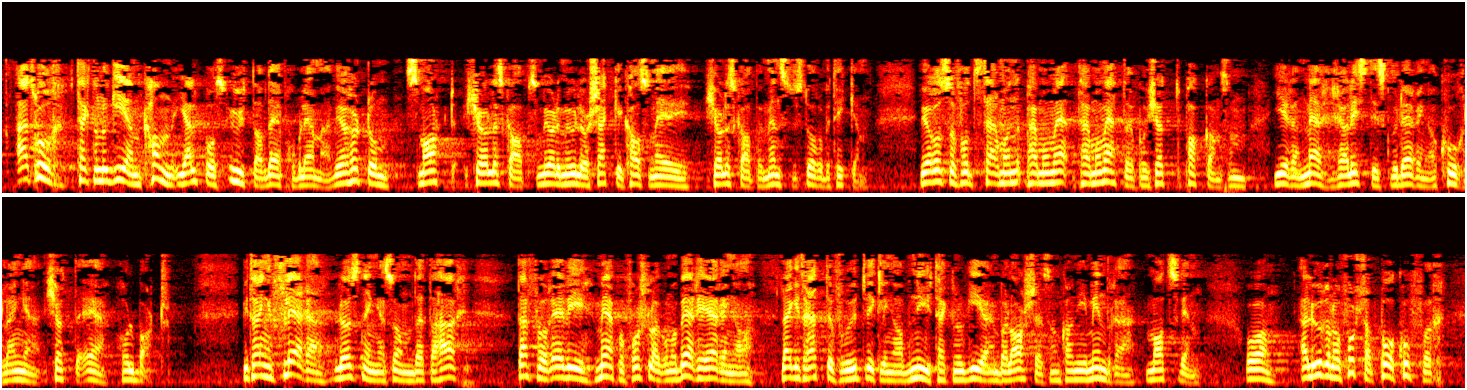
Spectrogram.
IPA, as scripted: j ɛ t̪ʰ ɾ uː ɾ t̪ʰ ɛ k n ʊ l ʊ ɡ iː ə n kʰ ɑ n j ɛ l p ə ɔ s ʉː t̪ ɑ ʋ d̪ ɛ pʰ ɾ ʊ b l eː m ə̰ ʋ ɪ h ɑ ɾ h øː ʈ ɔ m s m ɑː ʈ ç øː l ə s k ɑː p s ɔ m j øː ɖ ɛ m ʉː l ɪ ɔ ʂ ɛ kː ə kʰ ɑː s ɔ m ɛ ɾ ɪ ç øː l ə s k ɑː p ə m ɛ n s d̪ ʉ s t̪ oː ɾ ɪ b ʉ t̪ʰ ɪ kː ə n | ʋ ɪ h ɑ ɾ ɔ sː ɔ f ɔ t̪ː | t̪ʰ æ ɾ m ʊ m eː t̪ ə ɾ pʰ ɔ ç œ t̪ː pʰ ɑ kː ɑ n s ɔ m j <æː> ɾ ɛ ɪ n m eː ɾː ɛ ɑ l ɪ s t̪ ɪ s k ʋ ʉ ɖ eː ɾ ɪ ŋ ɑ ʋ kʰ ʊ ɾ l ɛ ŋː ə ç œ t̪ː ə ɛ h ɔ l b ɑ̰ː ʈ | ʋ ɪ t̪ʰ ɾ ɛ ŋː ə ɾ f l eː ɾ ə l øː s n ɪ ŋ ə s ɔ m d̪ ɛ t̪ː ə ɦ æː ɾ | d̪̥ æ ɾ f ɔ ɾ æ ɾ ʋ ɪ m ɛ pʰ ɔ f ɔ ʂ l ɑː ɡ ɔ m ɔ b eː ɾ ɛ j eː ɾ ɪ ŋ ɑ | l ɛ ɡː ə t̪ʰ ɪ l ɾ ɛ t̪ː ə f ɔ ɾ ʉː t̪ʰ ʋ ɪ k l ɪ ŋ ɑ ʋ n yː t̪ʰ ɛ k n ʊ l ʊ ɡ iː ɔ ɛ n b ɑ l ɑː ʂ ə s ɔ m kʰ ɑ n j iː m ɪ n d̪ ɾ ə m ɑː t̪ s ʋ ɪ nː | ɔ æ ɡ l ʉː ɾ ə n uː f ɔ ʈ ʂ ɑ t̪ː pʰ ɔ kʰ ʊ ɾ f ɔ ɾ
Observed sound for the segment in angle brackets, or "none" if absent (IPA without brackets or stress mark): iː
